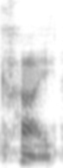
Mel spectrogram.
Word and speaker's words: chi: statistic is denoted now that looks like an X but that's a Greek letter that we pronounced Chi and usually spell Zhi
